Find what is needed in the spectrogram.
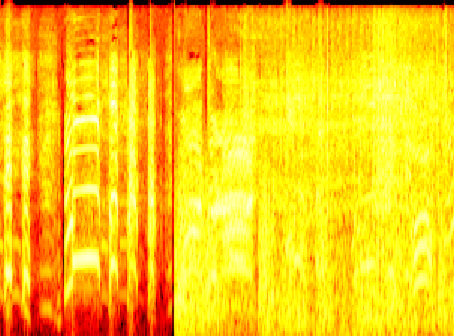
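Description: Shrill, high-pitched laughter in short bursts, then about two seconds in an ATV engine cuts in suddenly and runs loudly, with more voice sounds over it.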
